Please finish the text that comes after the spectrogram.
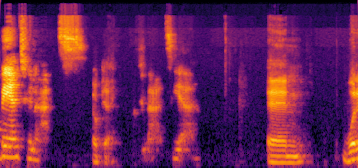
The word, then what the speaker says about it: Bantu knots: it a certain way, and I'm sure I'm pronouncing it incorrectly. They're called Bantu knots.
